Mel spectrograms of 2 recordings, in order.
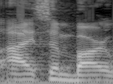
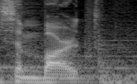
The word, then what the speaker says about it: Eisenbart: For now, tell Eisenbart what we have learned here. Yosh, I think Eisenbart is the right way to pronounce it, not Embbart, as I said, as as I first said it.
